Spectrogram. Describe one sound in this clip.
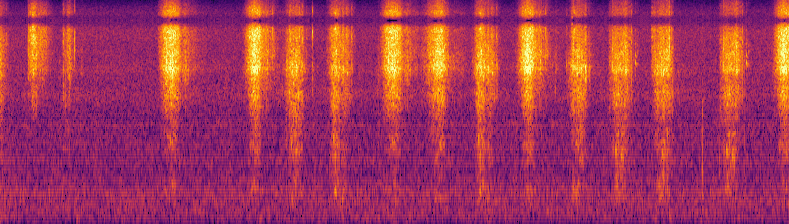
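Footsteps crunch through snow at a steady running pace.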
